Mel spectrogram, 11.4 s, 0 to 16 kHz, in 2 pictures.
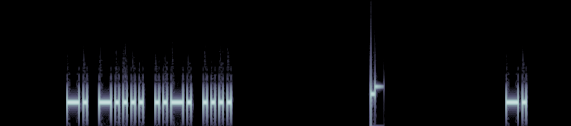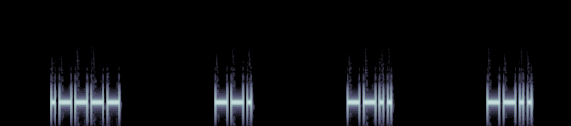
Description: Morse code, heard as a keyed tone, about 29 wpm, spaced as for 12 wpm, 700 Hz. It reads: N6FH N1GZZ
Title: USA Call Signs - 8x Character Spacing - 30wpm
